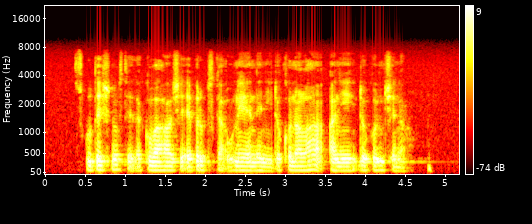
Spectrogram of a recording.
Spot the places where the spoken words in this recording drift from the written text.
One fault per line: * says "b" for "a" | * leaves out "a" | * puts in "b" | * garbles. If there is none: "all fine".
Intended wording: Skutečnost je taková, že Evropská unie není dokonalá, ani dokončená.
all fine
